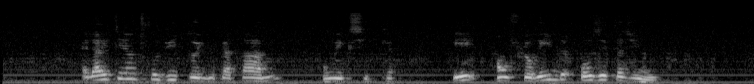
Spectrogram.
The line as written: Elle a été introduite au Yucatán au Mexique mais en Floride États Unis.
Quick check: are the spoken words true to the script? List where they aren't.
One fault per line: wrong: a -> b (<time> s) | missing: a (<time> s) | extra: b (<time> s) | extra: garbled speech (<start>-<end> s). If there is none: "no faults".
wrong: mais -> et (4.5 s)
extra: aux (5.8 s)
